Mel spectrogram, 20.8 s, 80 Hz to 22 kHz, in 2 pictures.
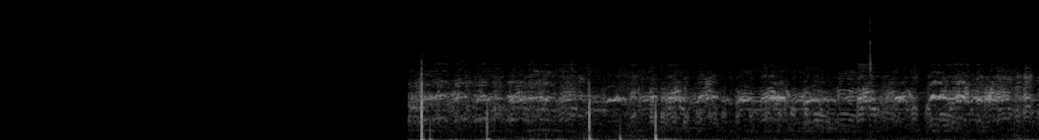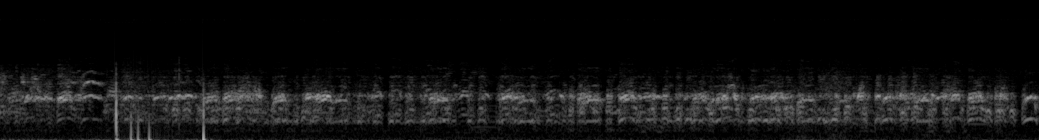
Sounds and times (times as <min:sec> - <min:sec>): Honk: 0:04.1 - 0:20.7.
